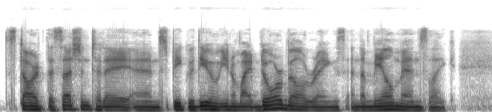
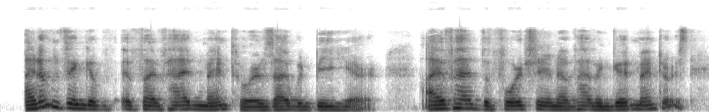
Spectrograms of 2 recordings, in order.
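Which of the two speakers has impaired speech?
The second: cerebral palsy; present from birth, wheelchair user; could not talk until age 12.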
